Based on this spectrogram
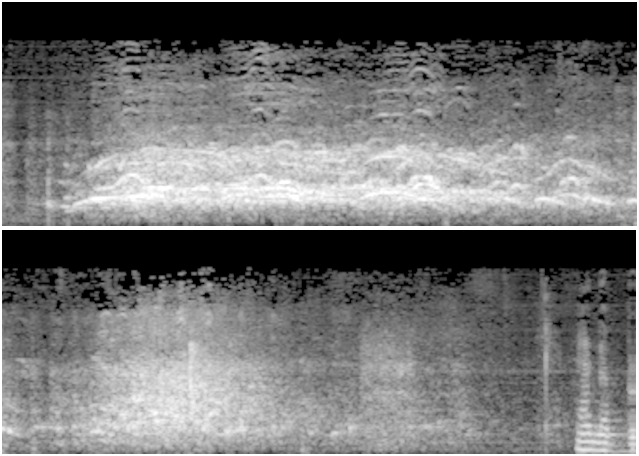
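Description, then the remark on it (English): A crowd of voices imitates cooing night birds in a loud, overlapping chorus, swelling for several seconds, fading, then rising again in a second wave, with some laughter mixed in. “And so many sweet night birds were cooing.”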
